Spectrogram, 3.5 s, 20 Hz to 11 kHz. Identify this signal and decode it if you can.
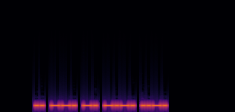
Morse code, heard as a keyed tone, about 28 wpm, 700 Hz. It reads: IGNCF
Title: Code Groups - 5 Letters - 30wpm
